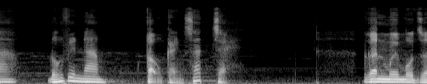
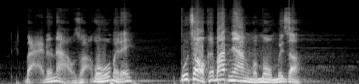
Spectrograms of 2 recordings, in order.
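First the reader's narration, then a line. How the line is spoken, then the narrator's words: Shouting. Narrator (Vietnamese): Nam hét lên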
